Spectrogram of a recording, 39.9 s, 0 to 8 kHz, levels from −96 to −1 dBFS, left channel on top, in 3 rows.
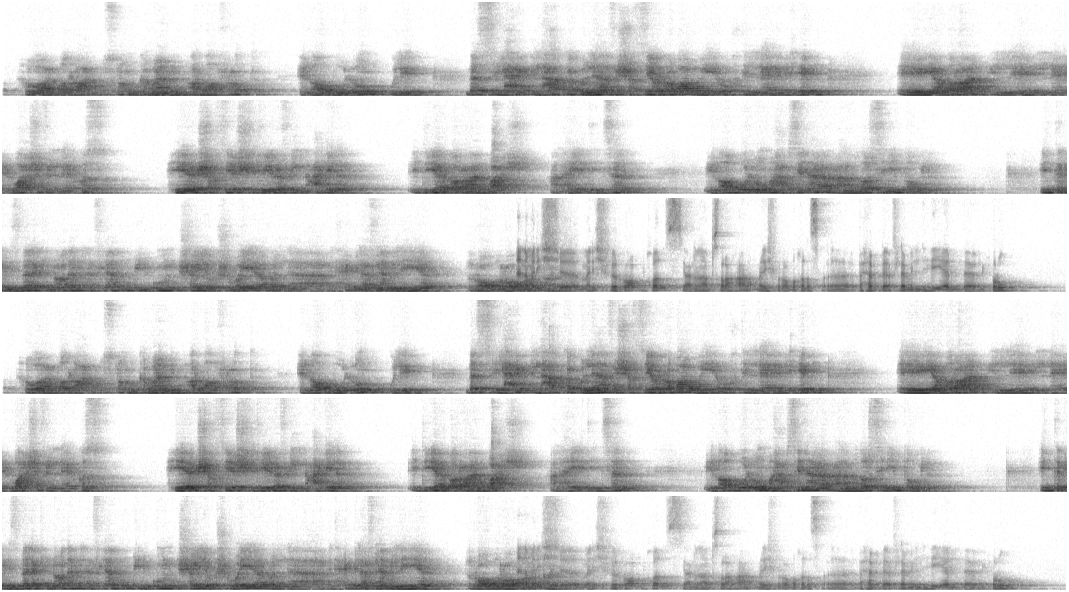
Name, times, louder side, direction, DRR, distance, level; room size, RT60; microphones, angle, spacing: voice 1, 0.2-3.0 3.7-5.5 5.8-10.6 11.2-14.6 15.4-17.6 18.4-19.8 20.2-21.2 22.1-24.9 26.3-31.9 32.4-33.5, right 1 dB, 80° right, -5 dB, 2.2 m, -23 dB
voice 2, 33.0-39.2, left 3 dB, 30° left, 8 dB, 0.4 m, -33 dB
6.6 x 5.7 x 3.0 m, 1.1 s
head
